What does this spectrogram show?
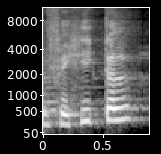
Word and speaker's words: vehicle: v-e-h-i-c-le which means automobiles is neither vehicle nor vehicle it is vehicle and the pronunciation sorry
